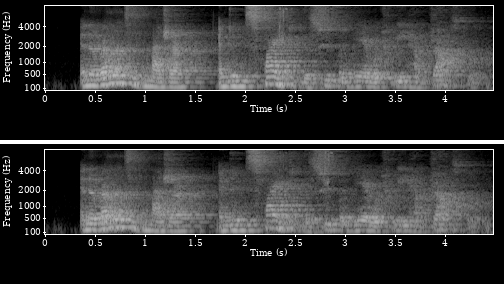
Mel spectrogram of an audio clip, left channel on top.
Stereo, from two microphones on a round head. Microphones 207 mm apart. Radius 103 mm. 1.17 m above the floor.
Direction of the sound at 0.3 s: 10° right (ahead or behind).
